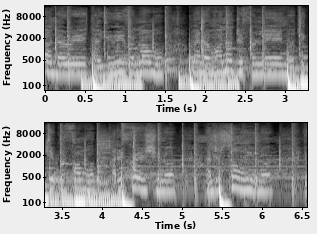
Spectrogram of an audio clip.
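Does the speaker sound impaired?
No.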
